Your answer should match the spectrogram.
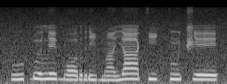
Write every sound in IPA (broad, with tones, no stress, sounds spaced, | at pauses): u˨˦ ɓ ʊ˦ l e˦ b ɔ˨ r i˨ b ã˨ j aː˦ k i˦ k ũ˦ t͡ʃ eː˦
